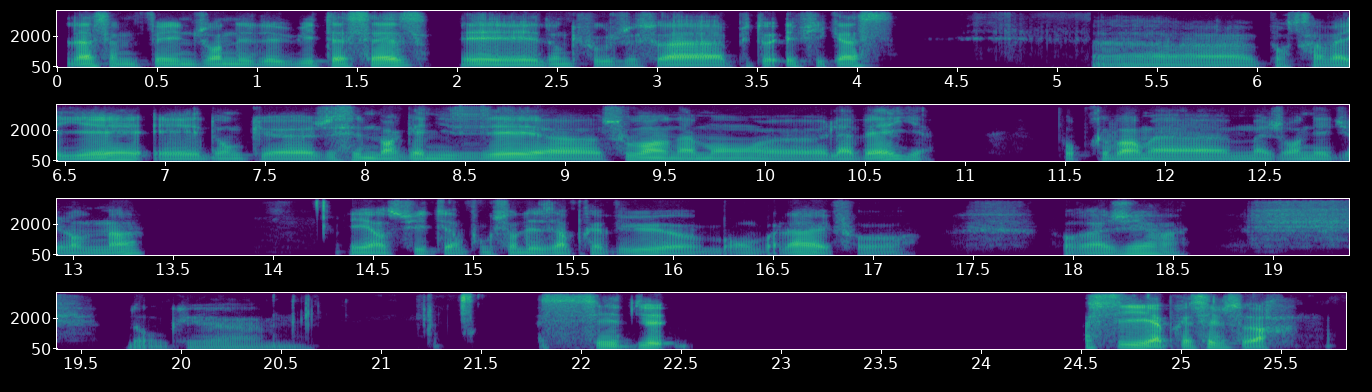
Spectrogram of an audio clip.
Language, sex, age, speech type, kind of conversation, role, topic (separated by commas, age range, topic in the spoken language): French, male, 40-44, conversation, unstructured, none, Quelles habitudes t’aident à bien commencer ta matinée ?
